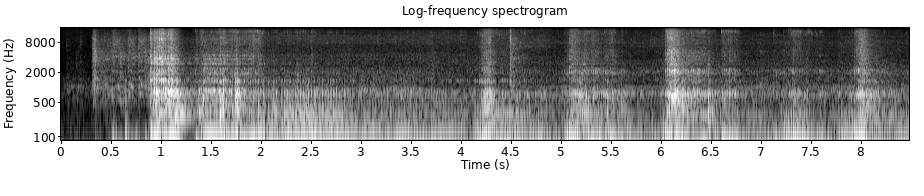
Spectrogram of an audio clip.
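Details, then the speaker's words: BMW M2 LCI with iPE exhaust on factory valve actuators, cold start after removing washers to fix actuator spring rattle: engine settles into deep steady cold idle with blips, no exhaust rattle; fixed. "What do you think? Is that fixed? Good. That would have definitely rattled being this cold, wouldn't it, before? Yes, 100%."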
